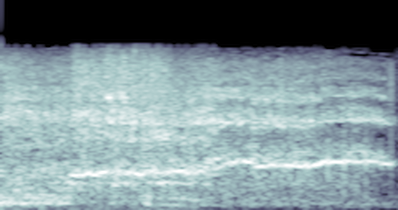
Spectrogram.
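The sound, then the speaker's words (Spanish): A loud tire screech that rises into a sustained squealing whine for a couple of seconds as a chauffeur-driven car with a flat tire skids to a halt, then cuts off abruptly. “Llevo una llanta baja. Tienen que subir a otro auto.”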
